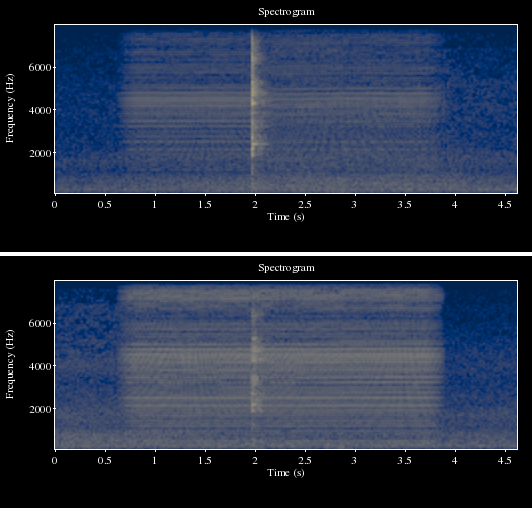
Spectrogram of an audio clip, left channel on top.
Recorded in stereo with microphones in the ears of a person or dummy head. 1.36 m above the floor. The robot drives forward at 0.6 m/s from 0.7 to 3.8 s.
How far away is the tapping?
About 1.1 m.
